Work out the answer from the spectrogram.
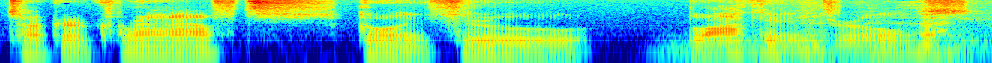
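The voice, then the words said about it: Golf announcer voice. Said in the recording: “my golf announcer voice ... so I can get back to my regular voice”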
